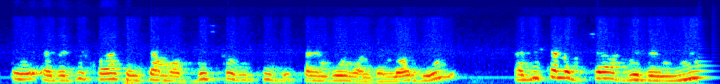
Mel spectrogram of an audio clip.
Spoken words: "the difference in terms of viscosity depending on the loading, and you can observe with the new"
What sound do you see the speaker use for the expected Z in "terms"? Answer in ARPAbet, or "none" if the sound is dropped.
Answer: none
